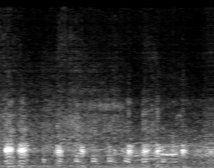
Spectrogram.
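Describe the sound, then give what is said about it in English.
Ducks quacking in a farm's duck area: a quick run of many short, nasal quacks, loudest in the first two calls, then a steady chatter of softer calls. “Hi, ducks.”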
